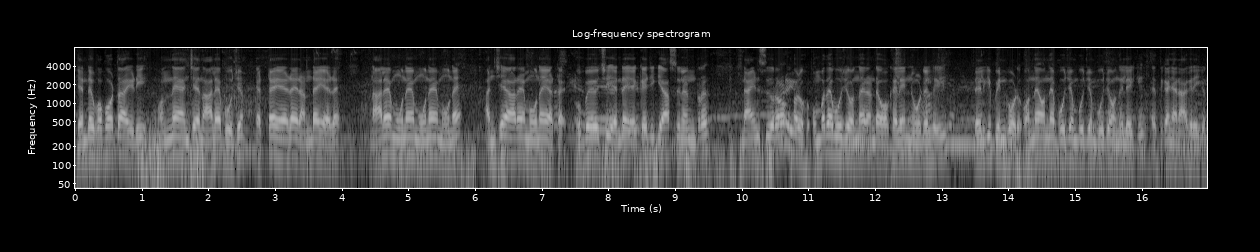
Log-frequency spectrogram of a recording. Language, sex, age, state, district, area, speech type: Malayalam, male, 30-45, Kerala, Alappuzha, rural, read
